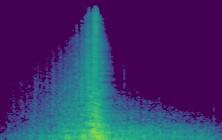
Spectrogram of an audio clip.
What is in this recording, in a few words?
nature fireball pass by large designed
